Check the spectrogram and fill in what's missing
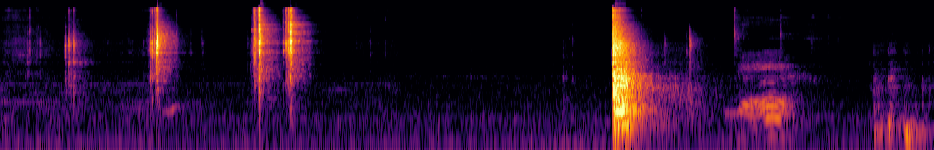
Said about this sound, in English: Moving up to a Smith & Wesson handgun here,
